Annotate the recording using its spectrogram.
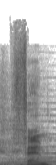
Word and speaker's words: fem: Fem. I mean, five. – Fem. – That's how you say it in Swedish.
